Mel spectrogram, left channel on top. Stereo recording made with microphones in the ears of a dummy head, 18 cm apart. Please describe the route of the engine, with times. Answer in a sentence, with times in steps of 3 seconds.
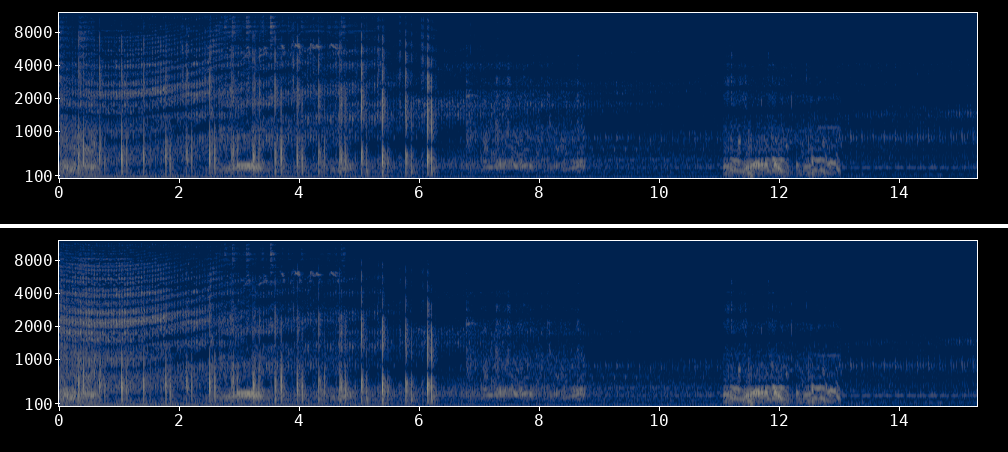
In this clip you hear the engine in the centre from 0 s and on the left from 3 s.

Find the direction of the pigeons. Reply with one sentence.
In this clip you hear the pigeons on the left.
